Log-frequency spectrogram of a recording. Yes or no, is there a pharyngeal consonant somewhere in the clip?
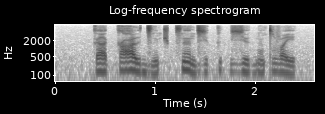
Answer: yes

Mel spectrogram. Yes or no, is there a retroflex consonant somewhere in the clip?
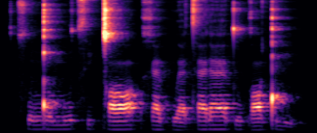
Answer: no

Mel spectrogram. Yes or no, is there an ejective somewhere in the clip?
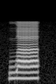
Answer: no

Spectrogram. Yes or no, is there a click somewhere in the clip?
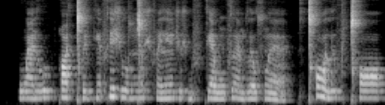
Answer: yes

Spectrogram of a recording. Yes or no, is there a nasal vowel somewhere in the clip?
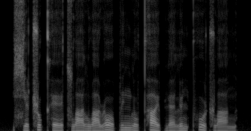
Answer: no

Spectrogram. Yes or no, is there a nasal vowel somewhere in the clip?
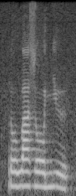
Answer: no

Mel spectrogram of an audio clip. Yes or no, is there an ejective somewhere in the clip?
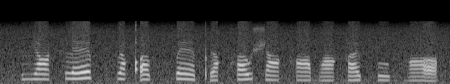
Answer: yes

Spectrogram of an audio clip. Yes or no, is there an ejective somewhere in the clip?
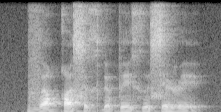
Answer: no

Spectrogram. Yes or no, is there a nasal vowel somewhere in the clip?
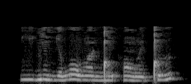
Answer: yes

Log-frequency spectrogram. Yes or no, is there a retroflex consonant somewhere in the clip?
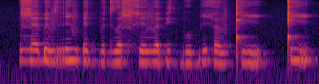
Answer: no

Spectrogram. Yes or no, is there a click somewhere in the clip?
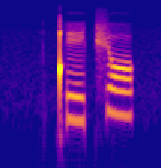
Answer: yes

